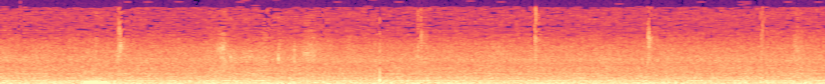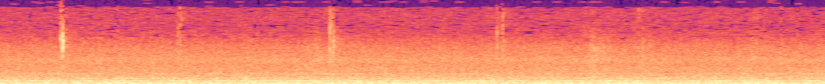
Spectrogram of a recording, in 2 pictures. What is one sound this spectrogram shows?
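Fingertips tap lightly on a glass surface.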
